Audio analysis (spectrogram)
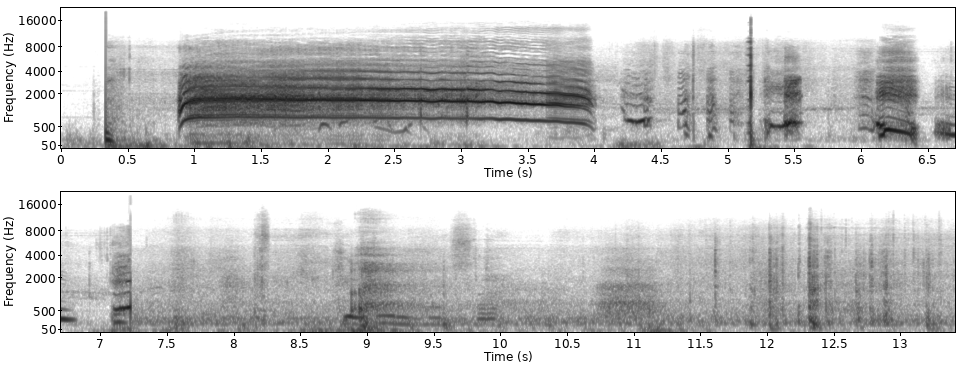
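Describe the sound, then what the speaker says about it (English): A man lets out a loud, sustained yell of frustration lasting about three seconds on a remote mountain trek, followed by sharp gasps, groans and scattered shorter vocal bursts over faint outdoor background. "I yelled in order to release my frustration"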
